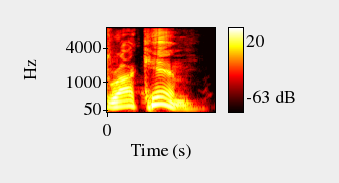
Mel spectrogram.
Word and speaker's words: Rakim: It's Rakim.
